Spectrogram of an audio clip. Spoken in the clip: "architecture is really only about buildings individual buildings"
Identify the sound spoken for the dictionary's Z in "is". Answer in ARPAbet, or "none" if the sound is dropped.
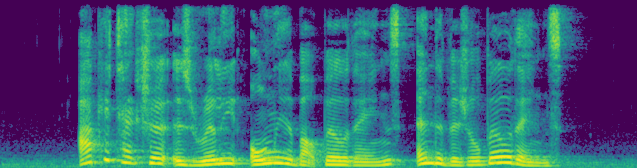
Z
